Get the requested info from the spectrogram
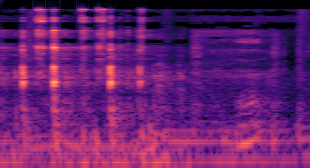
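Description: Socket ratchet clicking as it tightens the water pump housing bolts on an outboard's lower unit, a few sharp clicks in the first second, then quieter.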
